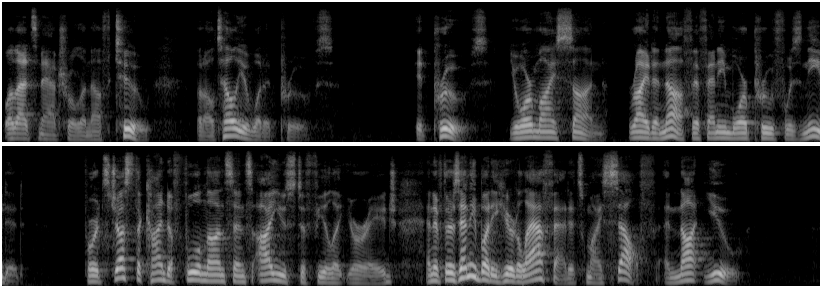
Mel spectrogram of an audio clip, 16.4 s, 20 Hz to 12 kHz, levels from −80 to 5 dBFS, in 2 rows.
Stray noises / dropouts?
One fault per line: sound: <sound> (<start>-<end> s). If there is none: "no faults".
no faults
